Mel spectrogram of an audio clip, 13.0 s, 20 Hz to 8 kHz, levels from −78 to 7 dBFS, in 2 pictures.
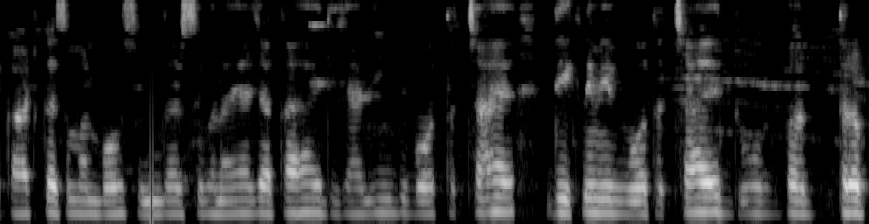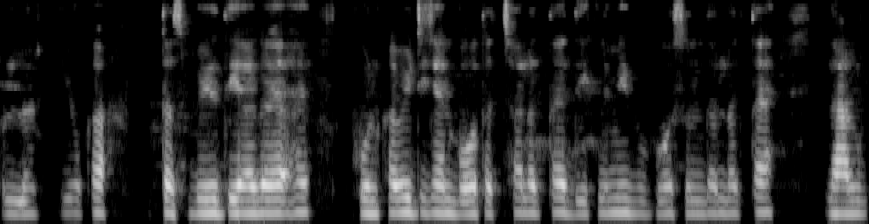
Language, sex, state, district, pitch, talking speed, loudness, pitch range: Hindi, female, Bihar, Kishanganj, 180 Hz, 200 wpm, -18 LUFS, 175-185 Hz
